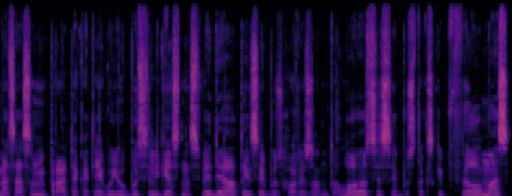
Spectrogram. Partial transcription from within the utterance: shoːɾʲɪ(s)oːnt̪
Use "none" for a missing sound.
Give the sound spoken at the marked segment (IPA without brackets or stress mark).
z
